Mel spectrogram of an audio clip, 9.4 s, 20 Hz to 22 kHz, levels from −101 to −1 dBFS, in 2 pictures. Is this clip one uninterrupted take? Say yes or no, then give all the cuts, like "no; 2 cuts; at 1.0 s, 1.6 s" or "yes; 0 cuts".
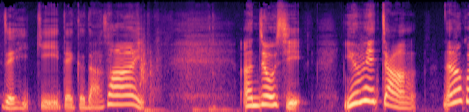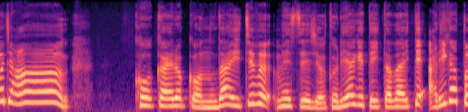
yes; 0 cuts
